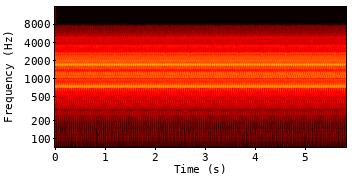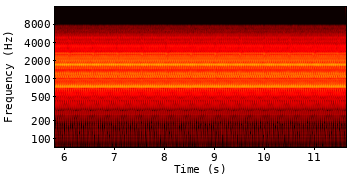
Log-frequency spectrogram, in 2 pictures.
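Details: Loud, steady, rapid buzzing tone repeating about 200 times a minute; MRI scanner gradient noise recorded during a brain scan.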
